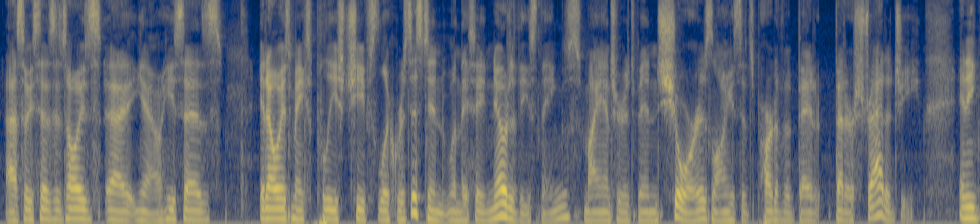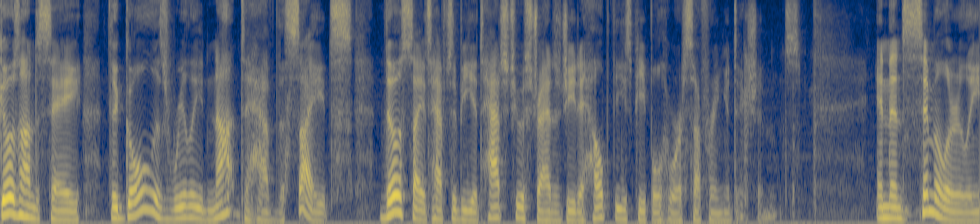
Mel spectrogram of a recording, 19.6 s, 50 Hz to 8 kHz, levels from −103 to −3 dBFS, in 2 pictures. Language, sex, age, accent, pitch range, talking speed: English, male, 30-49, American, 110-145 Hz, 225 wpm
